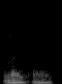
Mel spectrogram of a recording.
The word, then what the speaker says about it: Lopes: as her I think the only difference was like the Zed and the S were different it was the end letter it was Lopez but they both pronounced exactly the same Lopez and so right before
